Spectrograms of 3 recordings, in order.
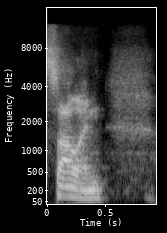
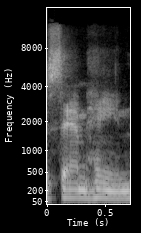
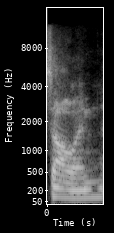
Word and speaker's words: Samhain: the issue it's it's the mh uh becomes a w like sound in irish uh as it's as it's then written with with the an english character set so it's pronounced solon uh as opposed to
